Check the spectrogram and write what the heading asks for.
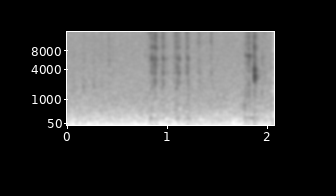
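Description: Light clicks and taps from makeup tools and containers being handled: a quick cluster of small clicks about a second in, then one sharper, louder click near the end.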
